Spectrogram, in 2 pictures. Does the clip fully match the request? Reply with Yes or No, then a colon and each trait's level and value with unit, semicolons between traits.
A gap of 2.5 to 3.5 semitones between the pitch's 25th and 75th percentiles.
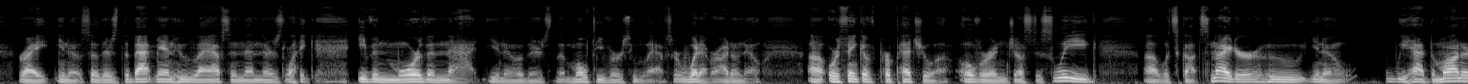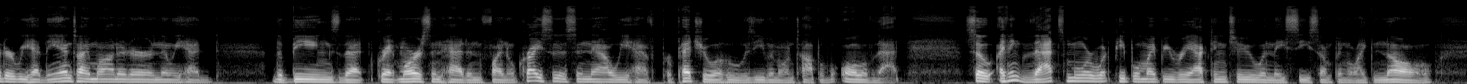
Yes: average, 2.9 semitones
